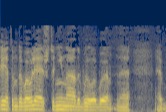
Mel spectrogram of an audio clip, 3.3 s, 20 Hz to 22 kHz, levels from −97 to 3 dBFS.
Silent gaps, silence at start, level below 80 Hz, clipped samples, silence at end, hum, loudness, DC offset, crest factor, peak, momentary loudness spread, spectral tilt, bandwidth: none; 0 s; -40 dBFS; under 0.1%; 0 s; none; -13 LUFS; under 0.1%; 12 dB; 0 dBFS; 11 LU; -7.5 dB/octave; 8.6 kHz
